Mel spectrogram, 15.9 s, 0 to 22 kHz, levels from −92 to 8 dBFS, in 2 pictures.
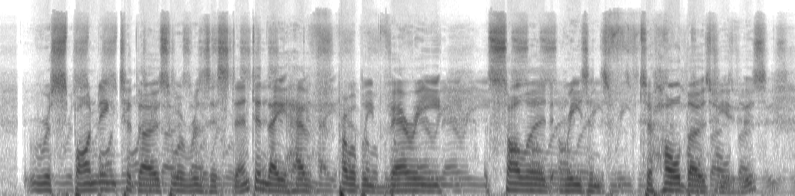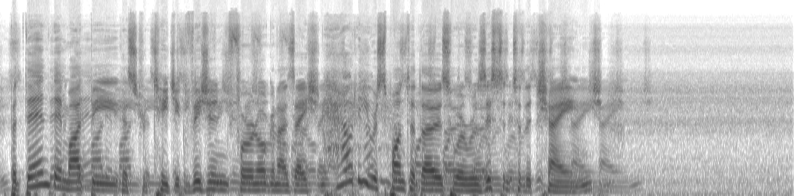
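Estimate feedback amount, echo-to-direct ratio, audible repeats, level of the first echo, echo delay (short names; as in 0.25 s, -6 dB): no steady repeat, -11.5 dB, 2, -13.5 dB, 0.222 s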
